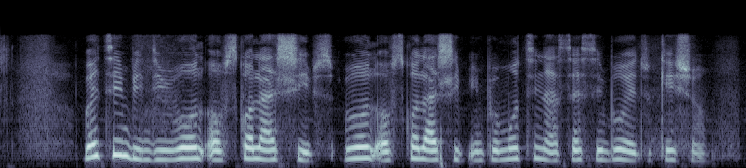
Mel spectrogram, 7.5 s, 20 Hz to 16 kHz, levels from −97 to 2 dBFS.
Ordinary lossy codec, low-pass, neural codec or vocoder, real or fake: none; 7.2 kHz; none; real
